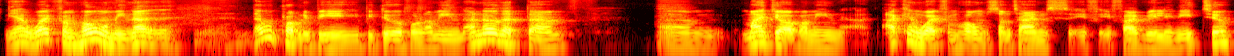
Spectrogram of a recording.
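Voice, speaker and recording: Rambling middle-aged man, low voice. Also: expressive, measured pace. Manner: hesitant, rambling, many fillers and restarts. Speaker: channel host answering live chat. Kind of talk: casual live-stream chat. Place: at home.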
